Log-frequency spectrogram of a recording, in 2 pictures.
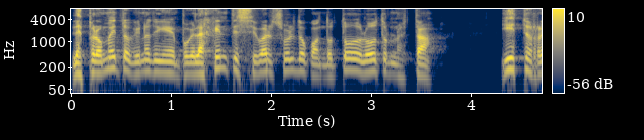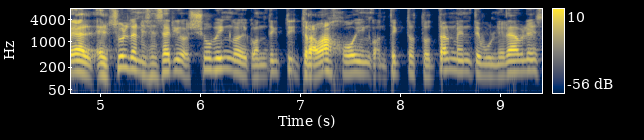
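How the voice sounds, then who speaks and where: In a dry, close sound with no echo, a man with a fairly high pitch talks in an animated tone at a very fast pace. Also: ordinary pitch variation. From Argentina. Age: 40s. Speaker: conference speaker. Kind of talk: keynote talk. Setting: stage with audience.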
